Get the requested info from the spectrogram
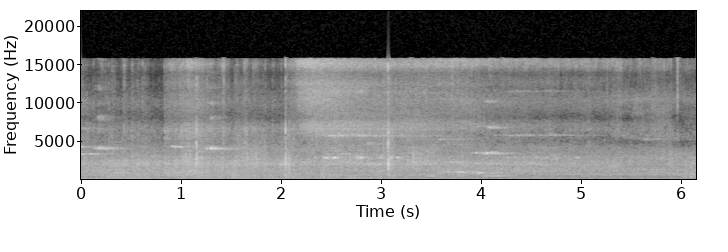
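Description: Heritage train running along the track, heard from the moving train: a steady rumble of wheels on rails with a few sharp clicks and brief faint squeals.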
